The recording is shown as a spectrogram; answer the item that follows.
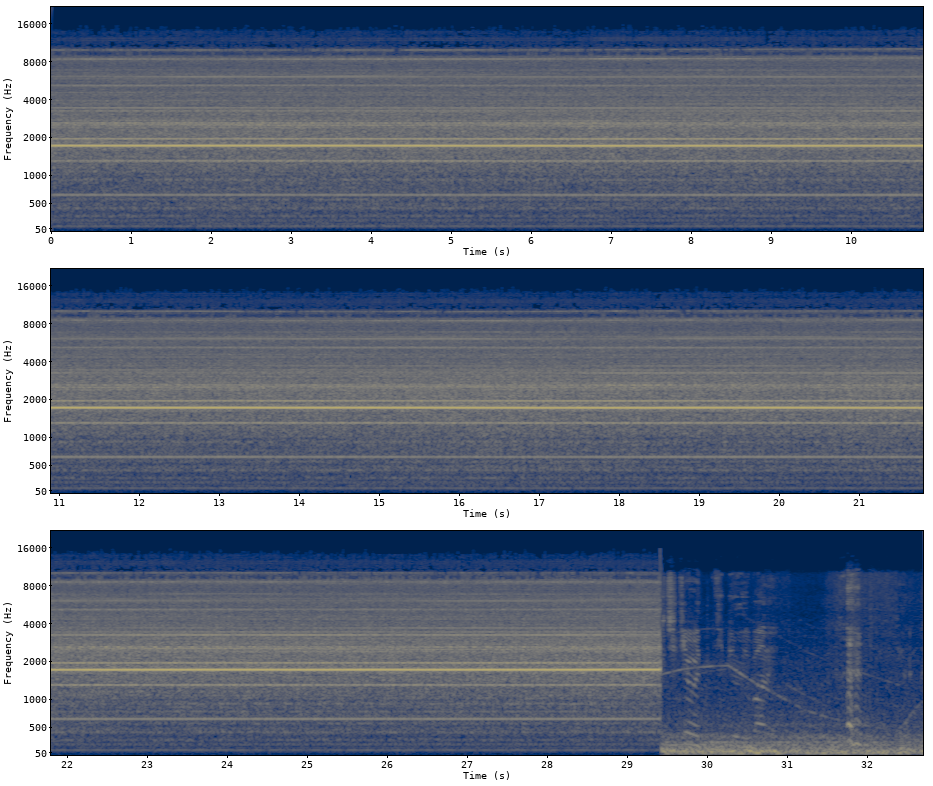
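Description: Helicopter turbine engine whine over a steady hiss, with several fixed high pitches that hold unchanged throughout; it cuts off suddenly near the end.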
